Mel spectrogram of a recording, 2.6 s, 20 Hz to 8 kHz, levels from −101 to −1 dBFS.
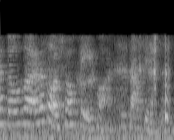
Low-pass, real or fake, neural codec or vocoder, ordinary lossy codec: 7.2 kHz; real; none; AAC, 16 kbps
